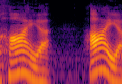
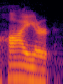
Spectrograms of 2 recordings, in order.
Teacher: 没有这个卷舌音，美音呢，因为有个字母▁r▁勾舌头回来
